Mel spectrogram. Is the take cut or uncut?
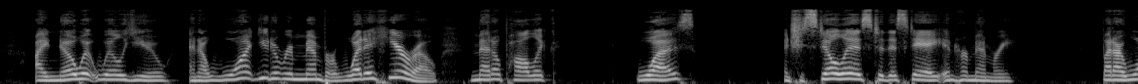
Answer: uncut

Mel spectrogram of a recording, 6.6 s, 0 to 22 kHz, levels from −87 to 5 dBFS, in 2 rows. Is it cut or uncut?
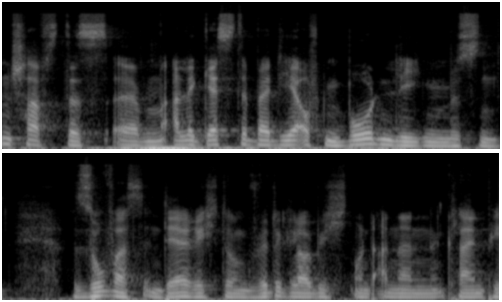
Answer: cut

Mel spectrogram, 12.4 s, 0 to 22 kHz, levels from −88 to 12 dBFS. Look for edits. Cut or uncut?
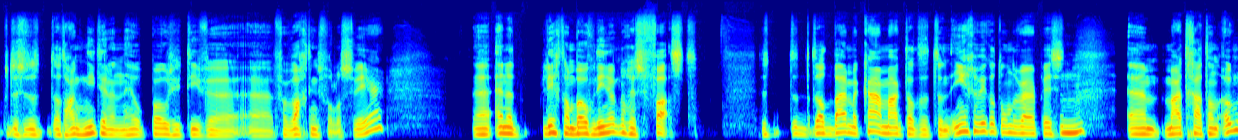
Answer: cut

